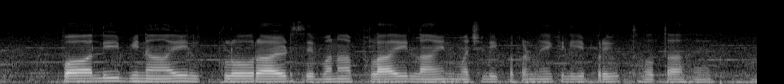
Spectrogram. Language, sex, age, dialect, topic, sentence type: Hindi, male, 18-24, Awadhi Bundeli, agriculture, statement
